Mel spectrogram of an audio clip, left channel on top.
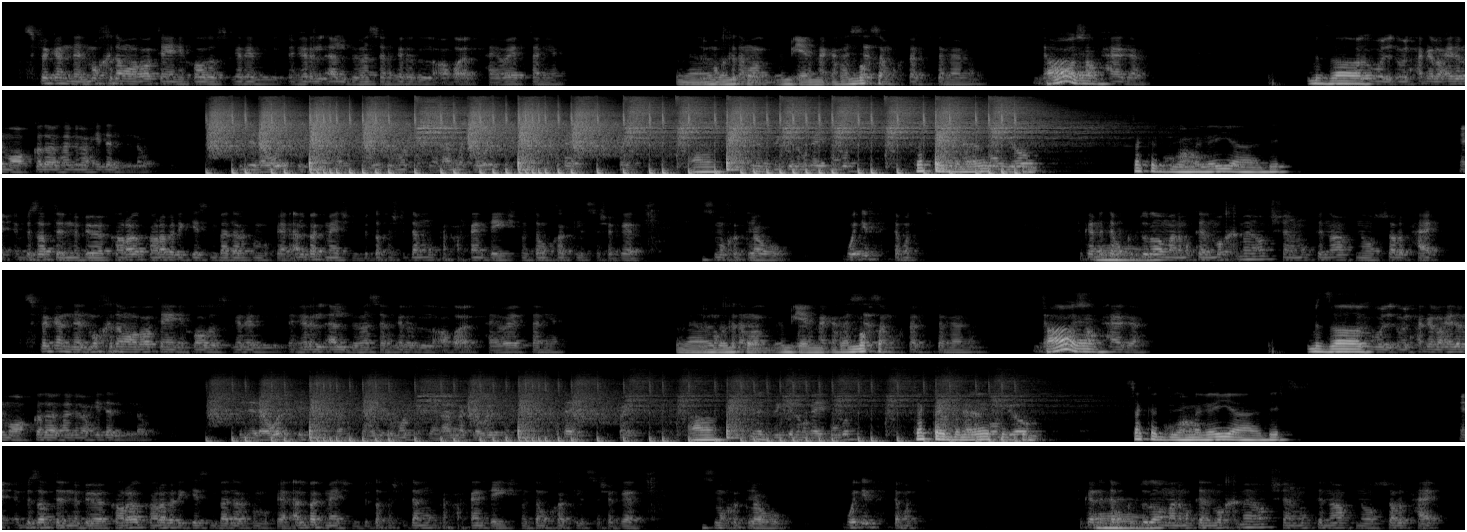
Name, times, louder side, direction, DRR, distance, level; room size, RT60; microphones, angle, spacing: voice 1, 0.2-5.6 6.9-9.8 10.3-11.4 13.5-16.1 17.0-21.4 22.1-23.1 24.0-24.9 26.2-26.7 29.2-35.9 36.3-37.1 37.7-38.4 40.1-43.5, left 1 dB, 5° left, 4.3 m, -40 dB
voice 2, 6.7-8.7 10.4-11.0 13.1-13.6 21.5-21.8 23.7-25.0 25.9-27.4 40.2-40.6, right 2 dB, 65° right, 0.9 m, -30 dB
sound 1, 16.7-25.5, left 10 dB, 70° left, 0.5 m, -30 dB
12.0 x 11.5 x 3.2 m
head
